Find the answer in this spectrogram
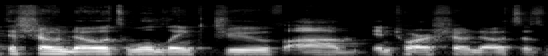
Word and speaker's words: Joovv: So it's like if you say rejuvenate, it's kind of right in there, right? Joovv, rejuvenate.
